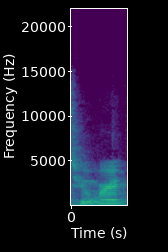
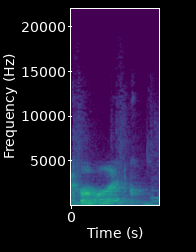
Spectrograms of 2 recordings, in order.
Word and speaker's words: turmeric: Am I saying it wrong? Is it turmeric? You're fine. How have I been Turmeric. saying it? Is it turmeric or turmeric? Everyone says turmeric.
